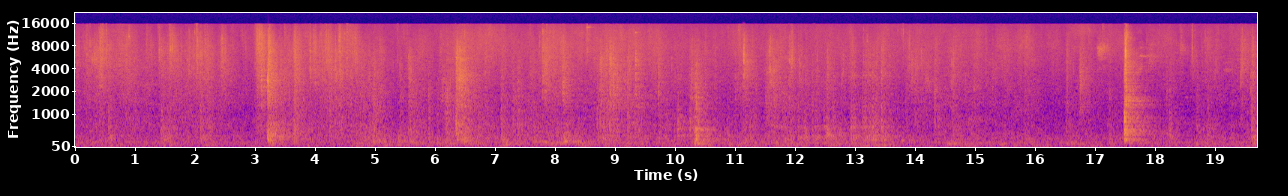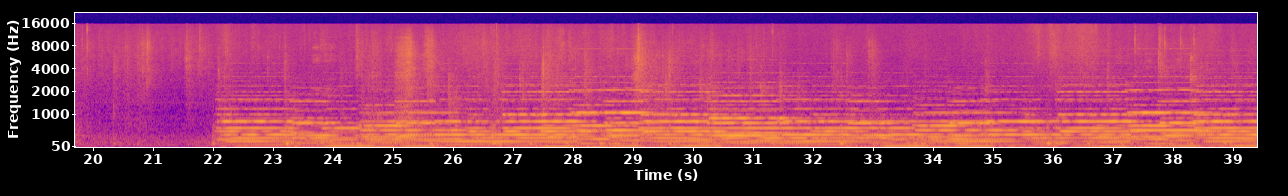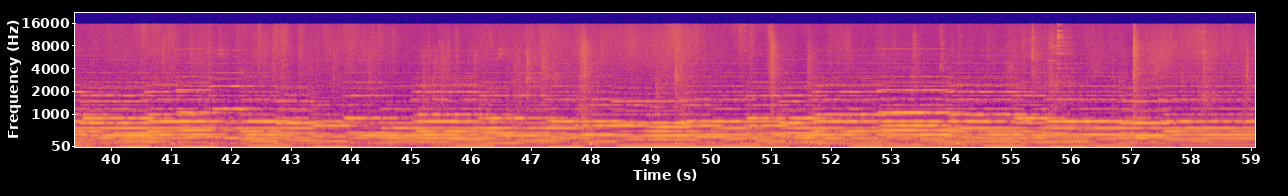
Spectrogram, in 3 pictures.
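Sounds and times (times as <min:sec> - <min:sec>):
organ playing slow chords: 0:22.0 - 0:59.0.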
